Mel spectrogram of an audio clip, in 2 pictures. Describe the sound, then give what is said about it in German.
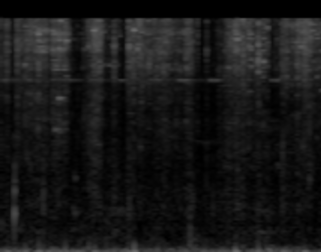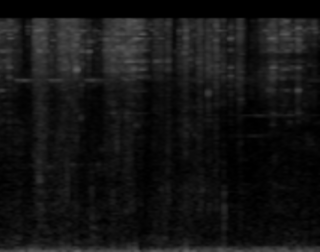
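A pile of coins in a just-opened treasure chest clinks and jingles continuously for several seconds, a bright, shimmering metallic rustle with small swells, with no voices. “Los, mach auf! Wow, so viel Münzen habe ich noch nie gesehen.”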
